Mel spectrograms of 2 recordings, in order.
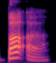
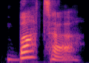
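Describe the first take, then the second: First: The T is cut off by a brief catch. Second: The T is clearly and fully pronounced. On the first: It sounds informal. "now let's look at the other way" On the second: It sounds very correct. "pronounce all of the words with a fully emphasized T"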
